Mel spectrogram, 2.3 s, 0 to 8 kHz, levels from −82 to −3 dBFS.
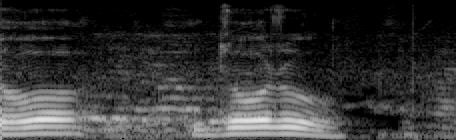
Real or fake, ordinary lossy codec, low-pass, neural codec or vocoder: real; none; 7.2 kHz; none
